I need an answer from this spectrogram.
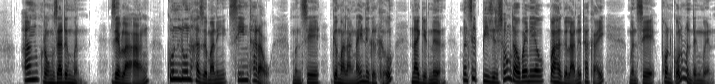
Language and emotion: Bodo, happy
